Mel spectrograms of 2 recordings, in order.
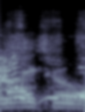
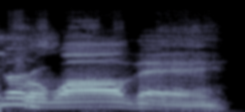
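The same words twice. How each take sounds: First: It uses the speaker's own ordinary pronunciation. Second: It copies a cooking host's British pronunciation. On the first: It is the usual way to say it. "instead of" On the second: It imitates how someone else says it. "she said microwave instead of"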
